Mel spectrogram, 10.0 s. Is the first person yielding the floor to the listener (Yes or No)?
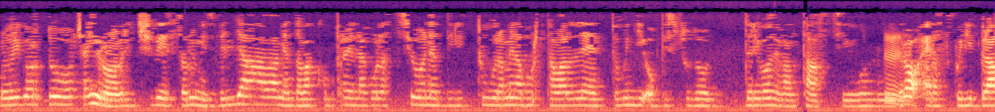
No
